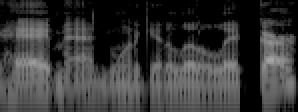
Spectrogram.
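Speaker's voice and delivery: put-on comic party-dude voice with Puerto Rican accent. Retelling what a buddy said at his house: Puerto Rican Pauly Shore voice. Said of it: "He's like".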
